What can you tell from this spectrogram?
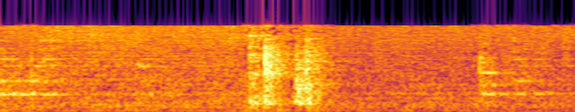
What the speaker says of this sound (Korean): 양파 볶으시고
